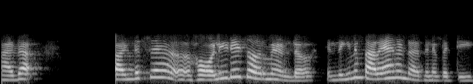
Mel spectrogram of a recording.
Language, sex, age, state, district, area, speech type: Malayalam, female, 18-30, Kerala, Thiruvananthapuram, urban, conversation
